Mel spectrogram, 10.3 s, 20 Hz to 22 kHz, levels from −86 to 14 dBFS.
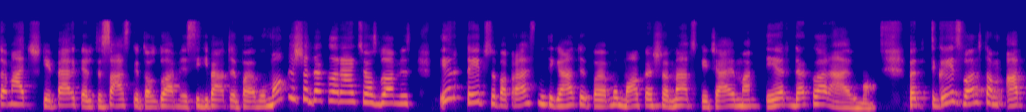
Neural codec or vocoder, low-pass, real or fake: codec, 24 kHz, 1.2 kbps, DualCodec; 10.8 kHz; fake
